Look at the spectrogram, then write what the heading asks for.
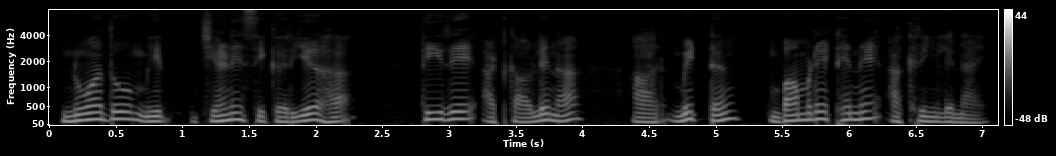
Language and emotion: Santali, neutral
